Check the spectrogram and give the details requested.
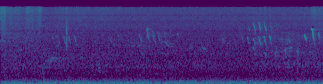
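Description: Birds chirping outdoors, a few short runs of quick high chirps now and then, over a steady low rumble.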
